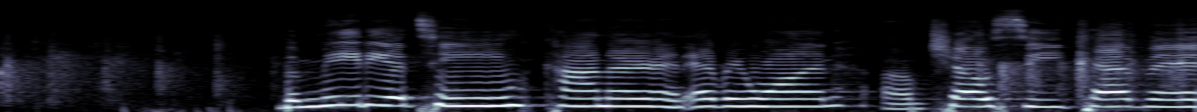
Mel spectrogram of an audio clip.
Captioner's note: applause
